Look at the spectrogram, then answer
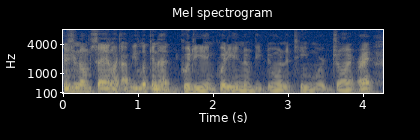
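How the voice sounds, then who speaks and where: The speaker has a New York accent and ordinary pitch variation. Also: man. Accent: New York (Queens). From New York, Queens (Southside Jamaica). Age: 20s. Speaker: clothing brand founder and basketball coach. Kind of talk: casual chat.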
